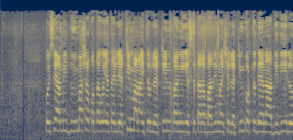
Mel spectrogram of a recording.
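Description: A middle-aged woman speaks with agitation close to a microphone.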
